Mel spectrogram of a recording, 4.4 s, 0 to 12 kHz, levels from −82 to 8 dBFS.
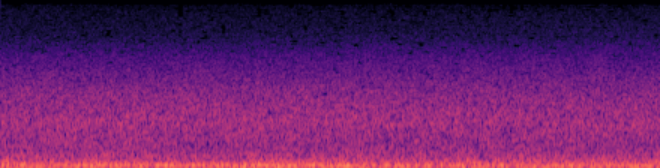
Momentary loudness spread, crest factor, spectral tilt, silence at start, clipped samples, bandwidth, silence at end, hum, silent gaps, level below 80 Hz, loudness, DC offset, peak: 2 LU; 12 dB; -7 dB/octave; 0 s; under 0.1%; 10.5 kHz; 0 s; none; none; -24 dBFS; -25 LUFS; under 0.1%; -10 dBFS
